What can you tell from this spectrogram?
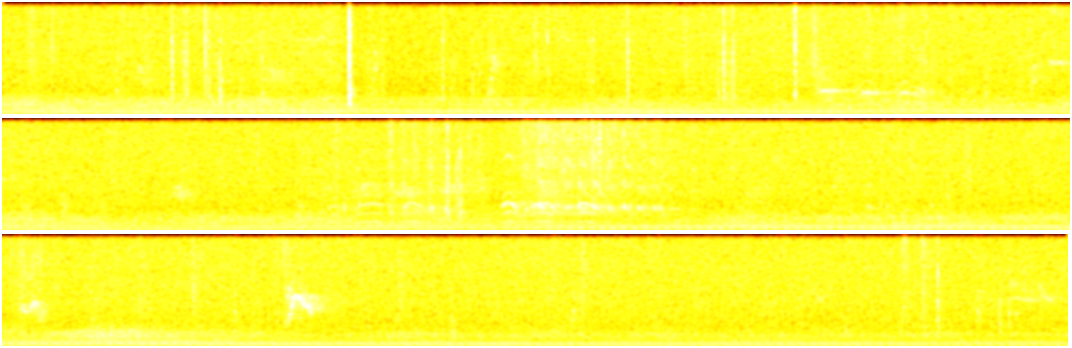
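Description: California quail giving their woodpecker-like call, a quick run of short notes about seven to eight seconds in, the call quail give when the coast is clear. Under it runs a steady low mechanical hum, louder than the birds.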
